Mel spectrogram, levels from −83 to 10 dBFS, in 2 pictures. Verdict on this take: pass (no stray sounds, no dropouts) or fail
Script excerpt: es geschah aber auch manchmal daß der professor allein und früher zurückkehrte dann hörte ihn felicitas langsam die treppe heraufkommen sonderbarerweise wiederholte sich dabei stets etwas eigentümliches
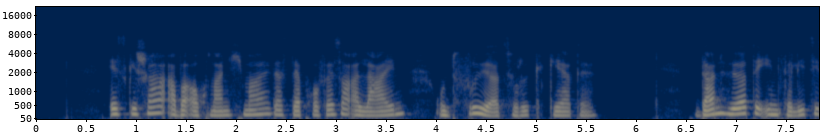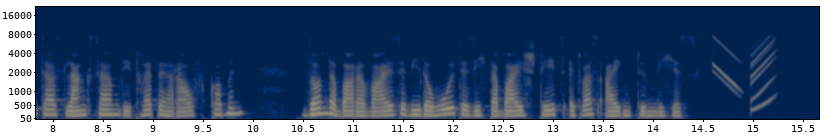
fail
